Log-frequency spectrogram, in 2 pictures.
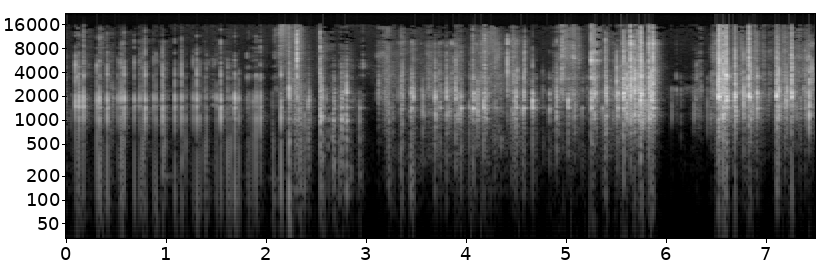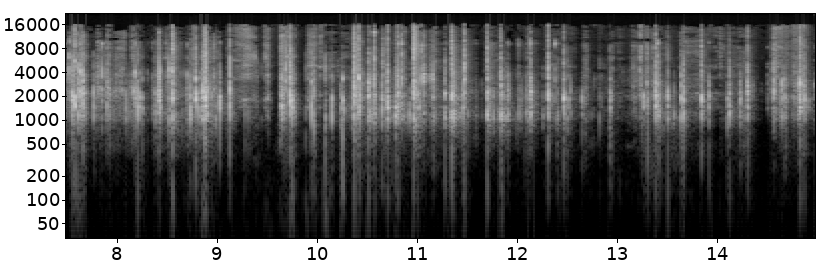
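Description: Fingers dig into a small light-wood box filled with small wooden blocks and move them around, producing a dense, rapid stream of sharp knocks and clacks. The clatter is bright and dry, centered in the upper midrange with almost no low end, and pauses briefly around the six-second mark before continuing just as busily.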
